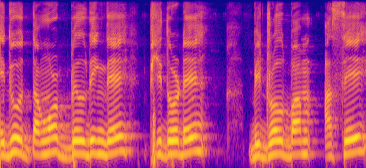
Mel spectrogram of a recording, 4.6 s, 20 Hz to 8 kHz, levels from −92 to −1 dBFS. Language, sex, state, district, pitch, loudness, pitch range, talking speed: Nagamese, male, Nagaland, Dimapur, 190 Hz, -12 LUFS, 185-215 Hz, 120 wpm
